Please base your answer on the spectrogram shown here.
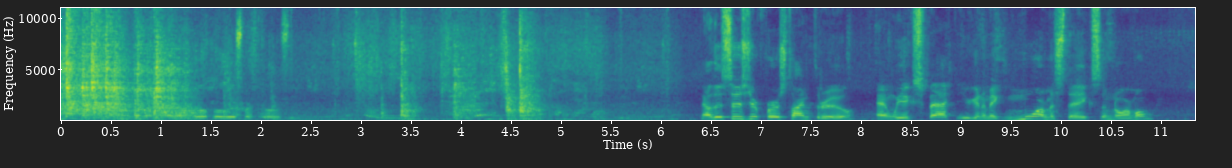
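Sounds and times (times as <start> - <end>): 
chairs dragged across the floor into place: 0.0 - 6.2
indistinct voices murmuring in the room: 0.7 - 8.6
speech: 1.5 - 3.6, 6.4 - 11.0.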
